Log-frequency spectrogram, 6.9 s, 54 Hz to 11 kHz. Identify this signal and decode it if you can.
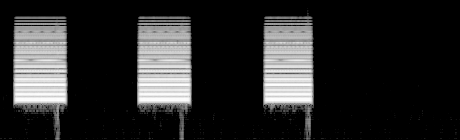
Train horn signal, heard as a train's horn. 3 short. On North American railways: when stopped, the train will back up.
